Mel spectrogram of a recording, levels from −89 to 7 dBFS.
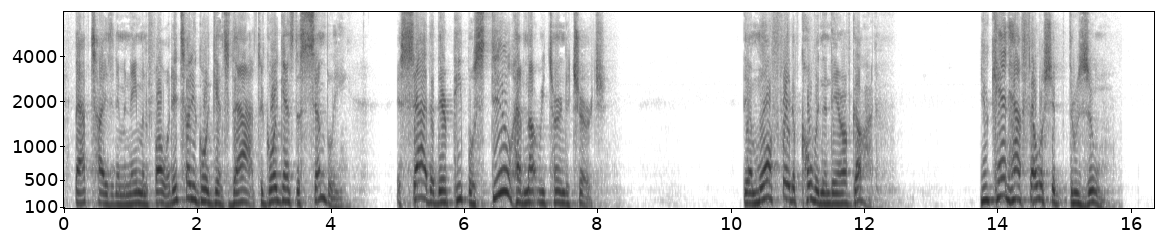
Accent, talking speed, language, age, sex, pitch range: American, 160 wpm, English, 50-69, male, 155-200 Hz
